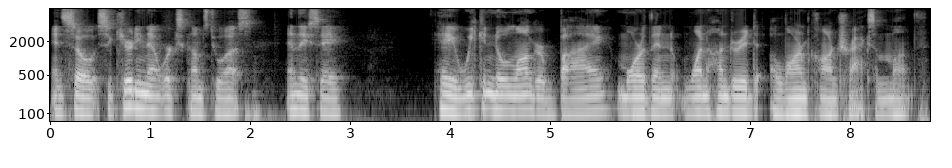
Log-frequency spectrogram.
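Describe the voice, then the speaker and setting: A man with an American accent speaks at a moderate pace. His fairly low voice stays in a flat monotone. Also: very clean recording, silent background. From US, Washington State. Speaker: podcast host, entrepreneur. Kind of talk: solo podcast monologue, personal story.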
